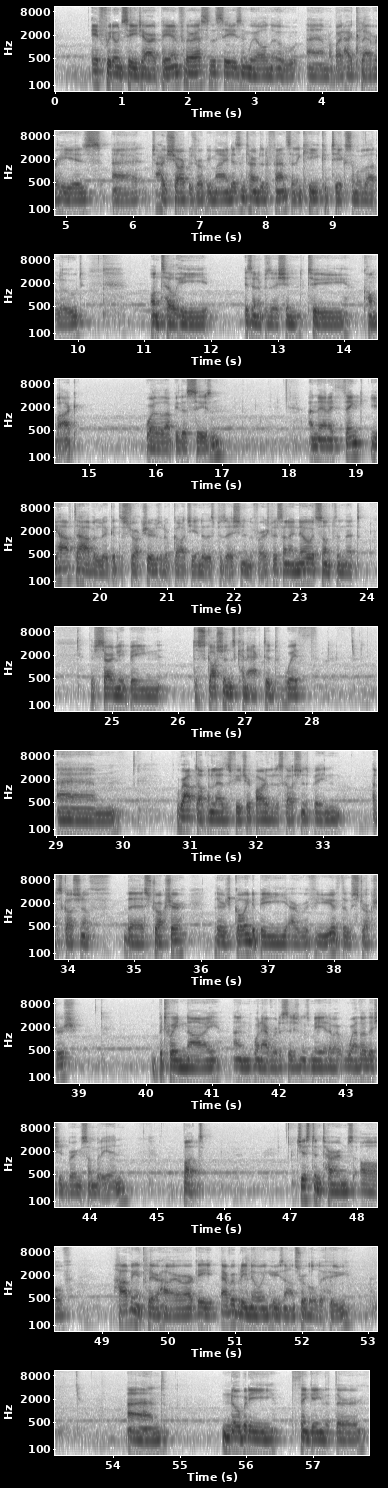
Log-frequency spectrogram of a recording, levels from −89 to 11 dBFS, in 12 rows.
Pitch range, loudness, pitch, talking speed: 90-95 Hz, -21 LUFS, 90 Hz, 160 wpm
